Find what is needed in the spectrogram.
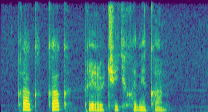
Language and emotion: Russian, neutral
